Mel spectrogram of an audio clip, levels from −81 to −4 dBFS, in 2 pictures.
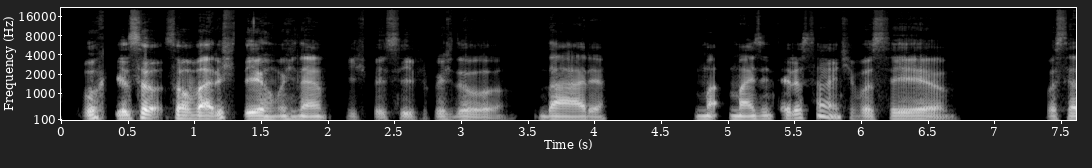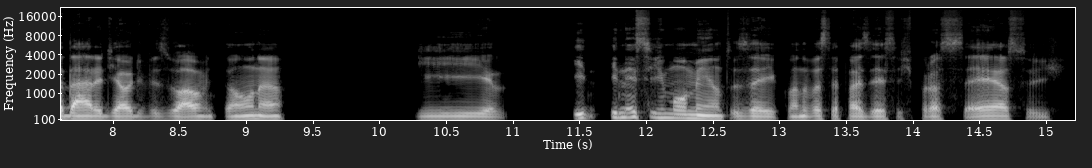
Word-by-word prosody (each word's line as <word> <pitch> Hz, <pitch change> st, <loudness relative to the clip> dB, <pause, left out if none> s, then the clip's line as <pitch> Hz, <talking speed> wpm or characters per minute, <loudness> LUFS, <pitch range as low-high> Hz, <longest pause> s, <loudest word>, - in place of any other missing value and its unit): porque -, -, +3 dB
são -, -, +7 dB
são -, -, +5 dB
vários -, -, +7 dB
termos, 100 Hz, -3 st, +4 dB
né, 95 Hz, -1 st, +3 dB, 0.2 s
específicos 95 Hz, -1 st, -7 dB
do 95 Hz, +3 st, -3 dB, 0.2 s
da 95 Hz, +1 st, +2 dB
área, 90 Hz, -1 st, 0 dB, 0.6 s
mas 100 Hz, 0 st, 0 dB
mas 100 Hz, 0 st, +2 dB
interessante, 140 Hz, -, -2 dB
você 110 Hz, 0 st, 0 dB, 0.7 s
você -, -, -2 dB
é -, -, +3 dB
da 100 Hz, 0 st, +4 dB
área 100 Hz, 0 st, +2 dB
de 100 Hz, +1 st, -4 dB
audiovisual, 100 Hz, 0 st, 0 dB
então, 100 Hz, +2 st, -2 dB
né. 100 Hz, -2 st, 0 dB, 1.0 s
E 100 Hz, 0 st, -4 dB, 0.6 s
e 135 Hz, -, 0 dB, 0.2 s
e 160 Hz, -, -2 dB
nesses 160 Hz, -1 st, -4 dB
momentos 115 Hz, -7 st, 0 dB
aí, 95 Hz, -2 st, -1 dB
quando 95 Hz, +1 st, -5 dB
você 100 Hz, 0 st, -5 dB
fazia 95 Hz, 0 st, -3 dB
esses 95 Hz, -, -13 dB
processos, 100 Hz, +1 st, -4 dB
100 Hz, 130 wpm, -23 LUFS, 95-105 Hz, 1.0 s, são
